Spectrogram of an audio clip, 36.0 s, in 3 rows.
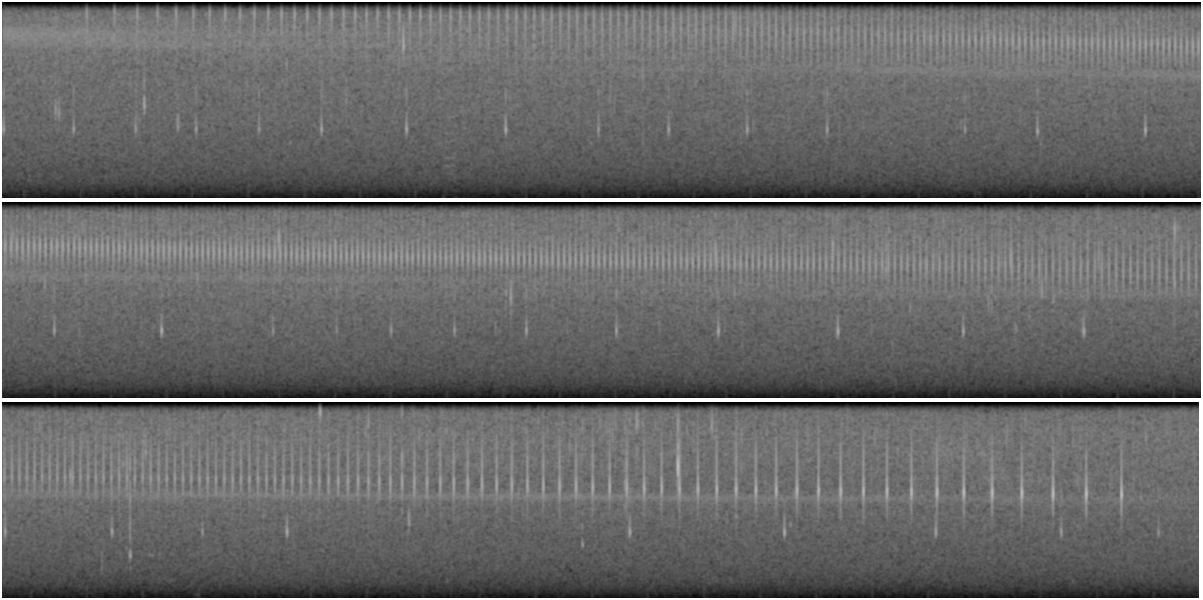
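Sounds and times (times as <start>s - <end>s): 
pond ambience: 0.0s - 35.9s.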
